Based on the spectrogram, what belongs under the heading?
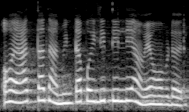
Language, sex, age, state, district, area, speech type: Goan Konkani, female, 18-30, Goa, Quepem, rural, spontaneous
